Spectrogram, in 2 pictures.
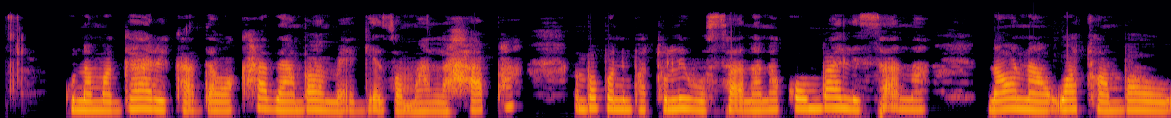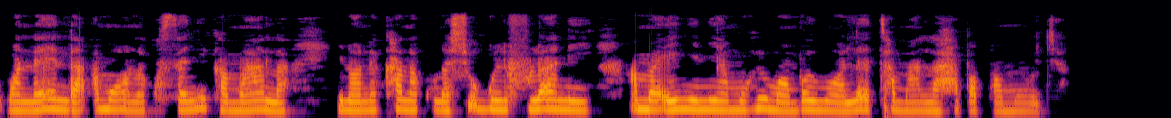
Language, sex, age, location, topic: Swahili, female, 18-24, Nairobi, finance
